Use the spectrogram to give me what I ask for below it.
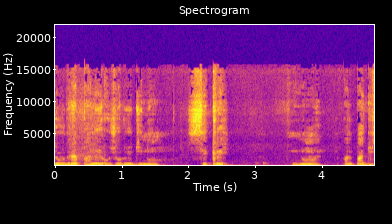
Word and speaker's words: Sekré: c'est sec c'est un c'est un nom en langue tu qui se dit secr c'est comme ça que ça ça se dit la bonne prononciation c'est secr c'est comme ça que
